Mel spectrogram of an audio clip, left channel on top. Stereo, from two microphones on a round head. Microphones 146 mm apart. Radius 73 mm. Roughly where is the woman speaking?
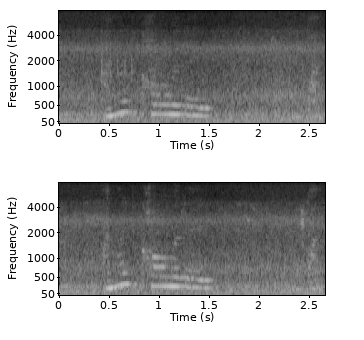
Centre.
